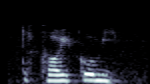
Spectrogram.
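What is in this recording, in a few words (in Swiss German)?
"kauj gummi", Alsatian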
